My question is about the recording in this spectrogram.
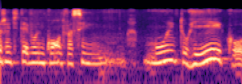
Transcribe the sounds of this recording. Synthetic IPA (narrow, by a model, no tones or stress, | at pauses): aʒẽnt͡ʃɪ̥t̪evɪũẽkõnt̪ɾʊasĩ | mũj̃t̪ʊɦikʊ̰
